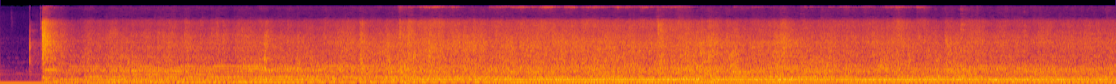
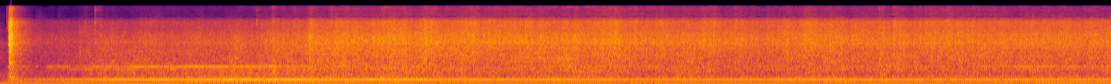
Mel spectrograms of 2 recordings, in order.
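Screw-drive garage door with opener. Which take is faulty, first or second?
second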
